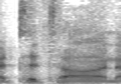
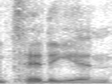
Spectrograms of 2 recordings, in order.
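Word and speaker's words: Titán: Hangman Page and the Young Bucks, the six-man tag champions, versus Dragon Lee, Flip Gordon, and how do you pronounce his name? I know it's like Titan or something. – Yeah, Titan. I just want to call him Titian.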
